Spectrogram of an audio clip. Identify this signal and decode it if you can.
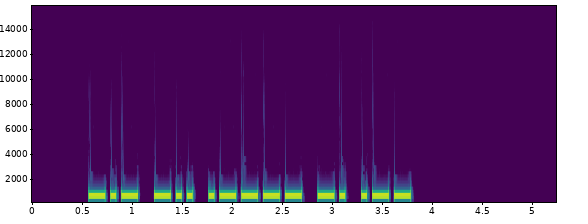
Morse code, heard as a keyed tone, about 22 wpm, 700 Hz. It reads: KD1NW
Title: USA Call Signs - 5 Characters - Repeated 3x - 22wpm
